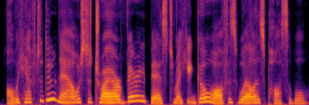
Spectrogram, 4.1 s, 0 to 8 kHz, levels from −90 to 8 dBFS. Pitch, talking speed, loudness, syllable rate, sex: 245 Hz, 305 wpm, -16 LUFS, 6.2 syllables/s, female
